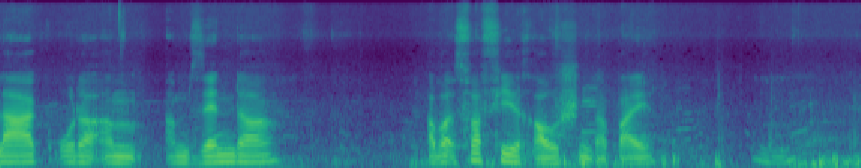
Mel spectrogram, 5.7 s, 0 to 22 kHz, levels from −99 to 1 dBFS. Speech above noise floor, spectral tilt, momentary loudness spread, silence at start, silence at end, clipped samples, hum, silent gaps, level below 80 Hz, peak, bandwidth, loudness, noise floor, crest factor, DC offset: 27 dB; -6 dB/octave; 18 LU; 0 s; 0 s; under 0.1%; none; none; -54 dBFS; -10 dBFS; over 20 kHz; -32 LUFS; -58 dBFS; 22 dB; under 0.1%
